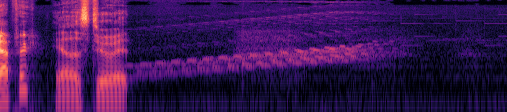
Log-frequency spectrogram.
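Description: A rising electronic whoosh sweeps upward.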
